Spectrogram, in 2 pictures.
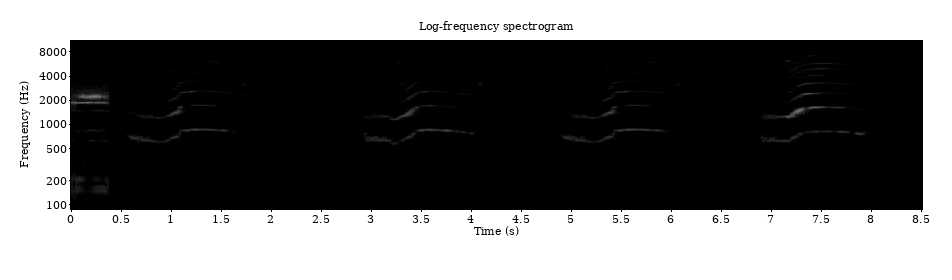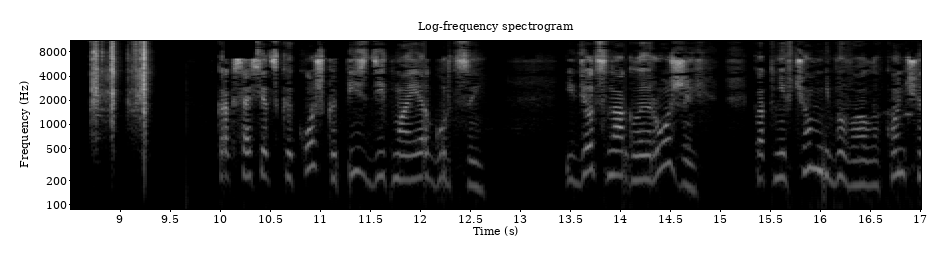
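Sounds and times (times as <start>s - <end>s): cat meowing: 0.6s - 1.7s, 3.0s - 4.1s, 4.9s - 6.0s, 6.9s - 8.0s.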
